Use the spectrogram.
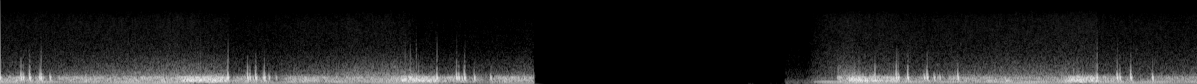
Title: COARSE CRACKLES - RIGHT LOWER LOBE | BREATH SOUNDS | AUSCULTATION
